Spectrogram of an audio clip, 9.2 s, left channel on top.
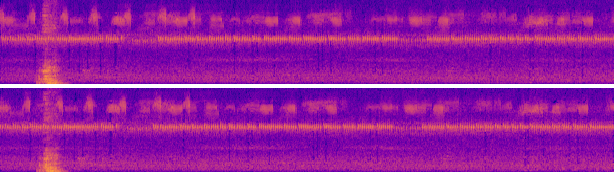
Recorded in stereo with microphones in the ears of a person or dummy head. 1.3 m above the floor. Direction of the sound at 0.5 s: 60° left (ahead or behind).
